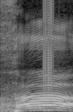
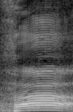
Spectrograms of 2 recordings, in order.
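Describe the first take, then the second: First: The consonant is a soft, weak lisped sound. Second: The consonant is a soft, weak lisped sound.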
